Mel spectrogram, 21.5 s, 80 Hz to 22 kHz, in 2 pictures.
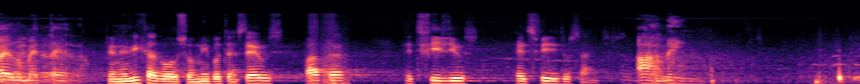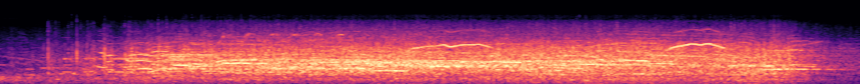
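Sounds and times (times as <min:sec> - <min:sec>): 
speech: 0:00.2 - 0:09.0
large crowd applauding and cheering: 0:10.8 - 0:21.4
whistles from crowd: 0:13.0 - 0:17.1, 0:19.0 - 0:21.4.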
